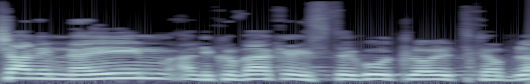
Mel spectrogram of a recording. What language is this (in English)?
Hebrew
